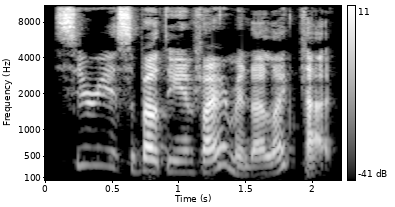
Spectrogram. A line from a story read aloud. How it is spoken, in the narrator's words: Brian said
